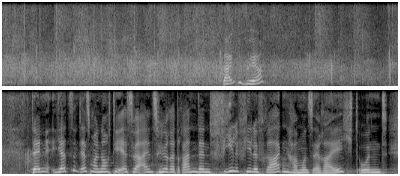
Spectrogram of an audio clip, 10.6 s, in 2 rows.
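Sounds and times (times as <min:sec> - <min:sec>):
audience applause: 0:00.0 - 0:05.9
speech: 0:03.0 - 0:04.3, 0:05.7 - 0:10.5.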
